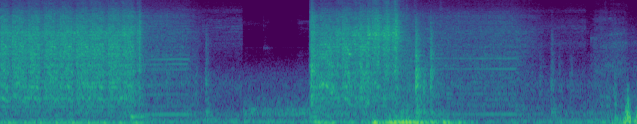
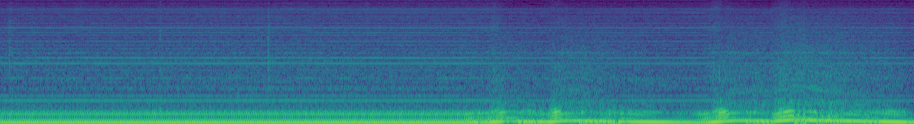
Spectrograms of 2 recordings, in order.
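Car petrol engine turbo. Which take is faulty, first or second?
first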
